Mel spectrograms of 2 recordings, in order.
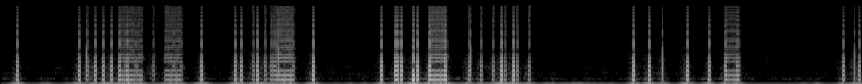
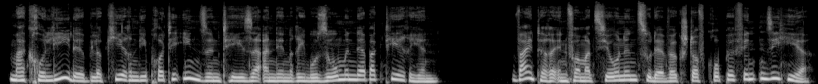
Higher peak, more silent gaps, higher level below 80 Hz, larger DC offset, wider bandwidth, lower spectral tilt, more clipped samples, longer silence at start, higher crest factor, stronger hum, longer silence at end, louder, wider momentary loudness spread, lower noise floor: about the same, -6 dBFS vs -4 dBFS; neither; first, -40 dBFS vs -52 dBFS; neither; about the same, 17 kHz vs 18.5 kHz; second, -4 dB/octave vs -6.5 dB/octave; neither; about the same, 0.1 s vs 0.1 s; first, 24 dB vs 12 dB; neither; about the same, 0 s vs 0.1 s; second, -28 LUFS vs -18 LUFS; first, 12 LU vs 5 LU; second, -59 dBFS vs -77 dBFS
